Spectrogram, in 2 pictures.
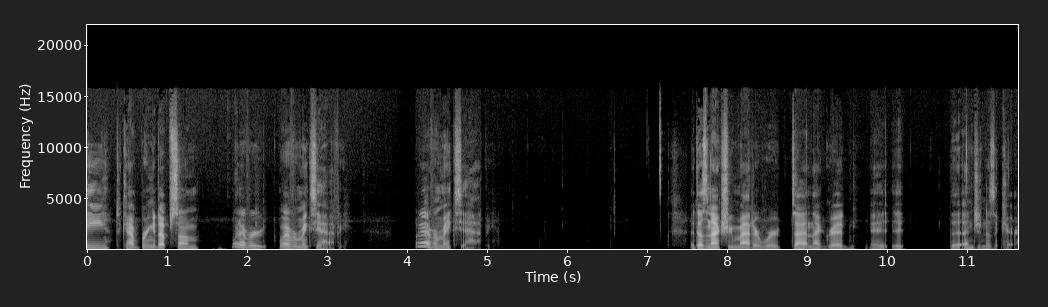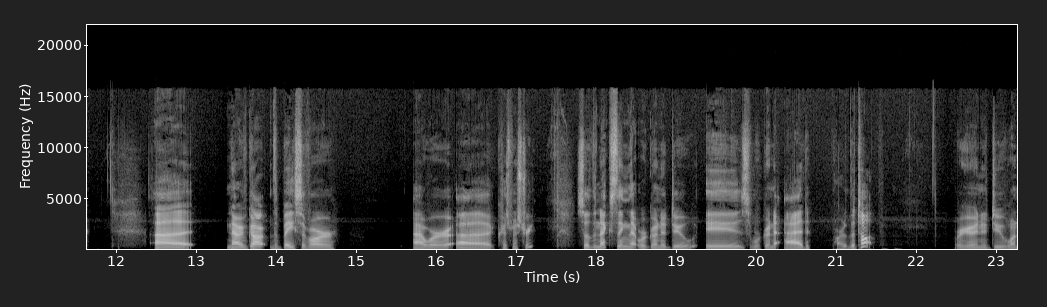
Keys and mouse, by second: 1.7 click, 2.1-5.0 middle drag, 5.9-6.5 shift+middle drag, 7.2 click, 8.2-8.8 middle drag, 9.5-10.0 middle drag, 10.6-11.0 shift+middle drag, 20.4 click.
